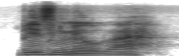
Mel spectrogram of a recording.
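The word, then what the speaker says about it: بسم الله: Mas se pronuncia Abismillah, né? Bismillah.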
